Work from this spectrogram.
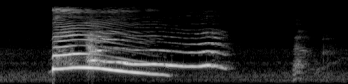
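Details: A Chihuahua puppy sitting in a chair howls in response to a noise its owner makes, a high, tonal, wavering howl of nearly two seconds that falls in pitch, then a faint, brief yip.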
